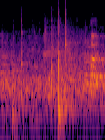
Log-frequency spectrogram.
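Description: Badminton rackets striking the shuttlecock in a doubles rally: a few sharp hits, the loudest a little after a second in. Voices in the hall murmur underneath.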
